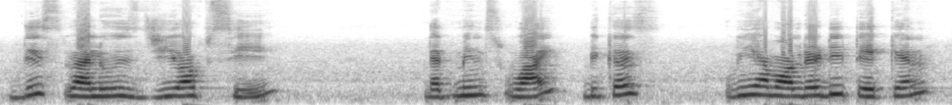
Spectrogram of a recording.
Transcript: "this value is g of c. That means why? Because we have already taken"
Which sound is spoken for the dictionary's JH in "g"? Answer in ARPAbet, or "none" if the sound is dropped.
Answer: JH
